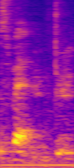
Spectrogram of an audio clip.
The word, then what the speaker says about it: Sven: It's really Sven, but Americans can't really pronounce the S and the V together, so Sven.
